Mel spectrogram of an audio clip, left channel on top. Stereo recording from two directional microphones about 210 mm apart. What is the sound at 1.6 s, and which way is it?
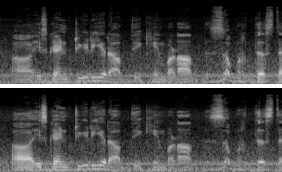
Speech, 5° right (ahead or behind).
